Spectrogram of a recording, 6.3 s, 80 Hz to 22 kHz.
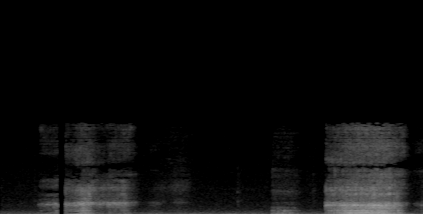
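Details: Real archived home recording, made 8 years ago when thinner, of a Japanese adult's loud sleep snoring: two rough snores, the second longer and louder, with quieter breathing between; a long-standing sleep disorder is suspected.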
